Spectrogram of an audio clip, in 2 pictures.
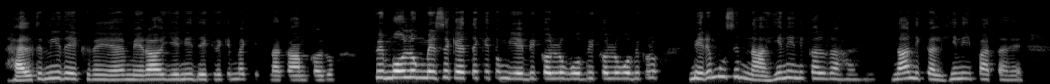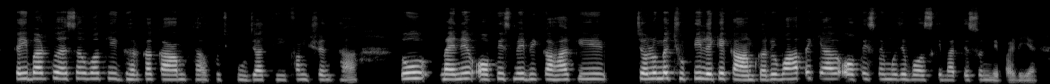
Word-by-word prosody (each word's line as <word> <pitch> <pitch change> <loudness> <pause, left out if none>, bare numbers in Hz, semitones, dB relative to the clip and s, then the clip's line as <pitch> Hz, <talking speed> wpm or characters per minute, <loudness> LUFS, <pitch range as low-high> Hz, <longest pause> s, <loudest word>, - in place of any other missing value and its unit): Health 195 +5 +5
नहीं 280 +3 -1
देख 255 -2 -1
रहे 230 0 -4
हैं, 220 +1 -1
मेरा 230 +1 +4
ये 230 0 -1
नहीं 240 0 -3
देख 230 0 0
रहे - - -4
हैं 230 - -7
कि 245 - -9
मैं 245 - -4
कितना 220 -2 -6
काम 205 0 +3
करूँ। 210 +2 -4 0.4
फिर 315 -1 +2
वो 315 +1 +10
लोग 325 -1 +4
मेरे 305 -1 +5
से 320 +2 -3
कहते 300 0 +3
हैं - - -13
कि 300 - -7
तुम 295 -1 -3
ये 260 -1 +3
भी 270 +2 -7
कर 270 -1 +6
लो, 275 - +3
वो 260 0 +3
भी 275 +2 -7
कर 275 -1 +2
लो, 275 - +1
वो 275 0 +4
भी 275 - -5
कर 300 +2 -9
लो। 310 - -5 0.3
मेरे 280 +2 +2
मुँह 360 +1 0
से 355 - -3
ना 215 -3 +2
ही 220 +9 -3
नहीं 310 0 -1
निकल 285 -2 -1
रहा 245 -3 -6
है। - - -13 0.4
ना 260 +3 +5
निकल 255 -7 -2
ही 255 - -3
नहीं 270 0 -5
पाता 240 -2 -3
है। 210 0 -11 0.4
कई 260 +1 +3
बार 270 0 +5
तो 280 - +3
ऐसा 265 +1 0
हुआ 265 0 0
कि 265 -1 -5
घर 230 0 -5
का 245 - +2
काम 230 -1 +2
था, 225 -1 -8
कुछ 230 -2 -16
पूजा 215 0 -2
थी, 215 0 -14
फ़ंक्शन 220 -1 -8
था, 210 -1 -10 0.4
तो 275 +1 +4
मैंने 240 +3 +4
ऑफिस 260 -1 0
में 260 -1 0
भी 245 0 -6
कहा 230 -1 +2
कि 250 +1 -5 0.3
चलो 265 0 +4
मैं 275 0 +4
छुट्टी 275 0 -4
लेकर 255 0 +3
काम 215 -2 +4
कर 220 - -3
रही 240 - -1
हूँ। 240 - -2
वहाँ 250 +1 +5
पे 285 - -2
क्या 260 -2 +1
ऑफिस 250 -1 -2
में 240 - -6
मुझे 235 0 -3
बॉस 220 -1 -4
की 225 - -12
बातें 205 0 -8
सुननी 210 0 -10
पड़ 100 - -9
रही 100 0 -11
हैं। 100 - -12
250 Hz, 270 wpm, -23 LUFS, 225-270 Hz, 0.4 s, वो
